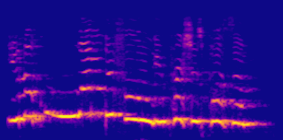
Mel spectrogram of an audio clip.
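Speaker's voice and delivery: overjoyed doting grandma; delighted grandma. Acted. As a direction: gush over the little possum. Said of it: "said Grandma Poss".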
